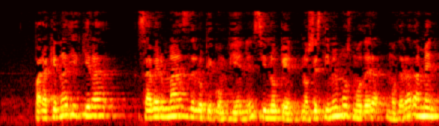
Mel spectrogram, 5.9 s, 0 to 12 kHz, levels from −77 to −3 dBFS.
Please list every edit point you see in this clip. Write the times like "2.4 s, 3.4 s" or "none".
none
